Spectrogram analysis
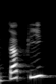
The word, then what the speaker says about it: tapis: muet dans un camp un tapis est un mot de la même famille que la tapisserie dans lequel j'entends le s qui était muet dans le mot tapis certaines terminaison des verbes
